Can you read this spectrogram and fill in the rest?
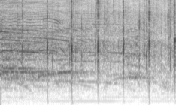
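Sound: audience clapping hands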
